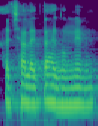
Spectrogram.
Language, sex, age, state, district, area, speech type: Hindi, male, 18-30, Bihar, Samastipur, rural, spontaneous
